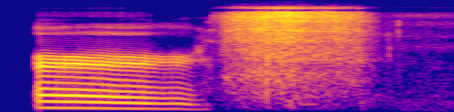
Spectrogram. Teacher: Earth. And it does take time to go from your tongue being curled back for the R to being further forward and out for the TH. Earth. If it's the verb, the RE is very hard to hear because it's very short and just a R.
